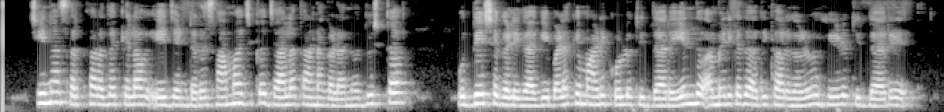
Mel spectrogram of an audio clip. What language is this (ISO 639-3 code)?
kan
